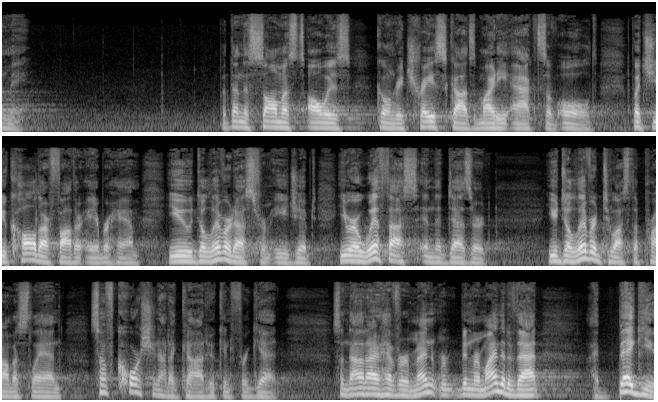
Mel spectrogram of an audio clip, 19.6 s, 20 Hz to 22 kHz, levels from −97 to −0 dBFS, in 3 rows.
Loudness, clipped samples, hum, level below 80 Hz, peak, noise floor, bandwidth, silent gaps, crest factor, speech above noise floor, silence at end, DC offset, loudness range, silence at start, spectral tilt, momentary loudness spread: -23 LUFS; under 0.1%; none; -62 dBFS; -4 dBFS; -61 dBFS; 16 kHz; none; 20 dB; 38 dB; 0 s; under 0.1%; 4 LU; 0 s; -5.5 dB/octave; 14 LU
